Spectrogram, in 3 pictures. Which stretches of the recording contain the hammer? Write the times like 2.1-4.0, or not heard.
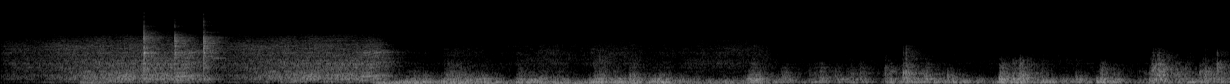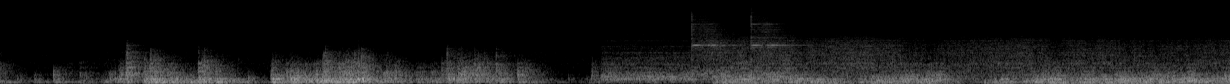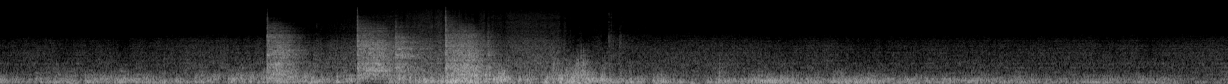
0.8-2.1, 18.3-20.4, 27.2-29.6.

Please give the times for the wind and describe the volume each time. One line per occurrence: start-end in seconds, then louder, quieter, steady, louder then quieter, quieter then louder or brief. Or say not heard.
0.0-36.8 louder.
